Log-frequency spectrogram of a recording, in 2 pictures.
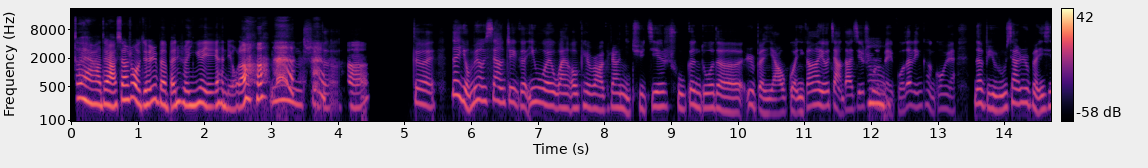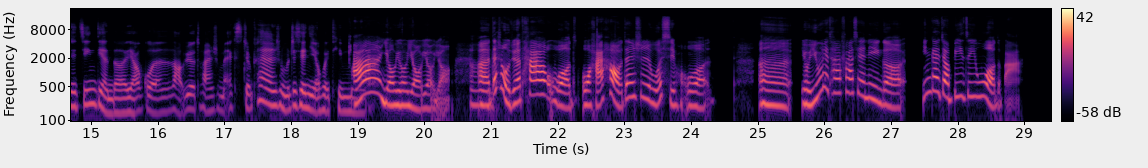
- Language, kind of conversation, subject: Chinese, podcast, 你有没有哪段时间突然大幅改变了自己的听歌风格？
- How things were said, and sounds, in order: laugh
